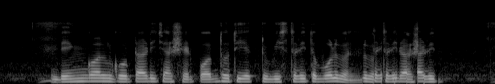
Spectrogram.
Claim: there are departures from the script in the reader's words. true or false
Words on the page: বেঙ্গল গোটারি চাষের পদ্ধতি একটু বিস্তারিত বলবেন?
true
